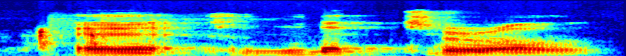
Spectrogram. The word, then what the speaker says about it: electoral: You should say what second syllable stress, Christian? Electoral.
